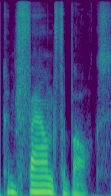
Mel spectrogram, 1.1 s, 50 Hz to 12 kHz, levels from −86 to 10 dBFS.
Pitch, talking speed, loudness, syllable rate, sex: 105 Hz, 160 wpm, -16 LUFS, 3.7 syllables/s, male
